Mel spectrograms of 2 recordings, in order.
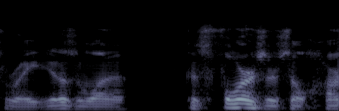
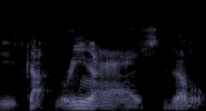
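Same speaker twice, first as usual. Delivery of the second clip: soft, weak, inadequate Southern mountain accent; 6 dB quieter than usual. Describing a player the way they might say it in Tennessee, inadequate Southern mountain accent. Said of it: "inadequate imitation of a Southern mountain accent".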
